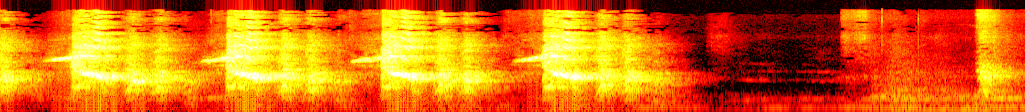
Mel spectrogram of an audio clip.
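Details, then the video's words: Grey francolin (teetar) delivering four evenly spaced, harsh, grating notes with whistled rising starts, nearly one per second. A pause follows, then faint shuffling and a short squeak. "Teetar awaz||Voice francolin"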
